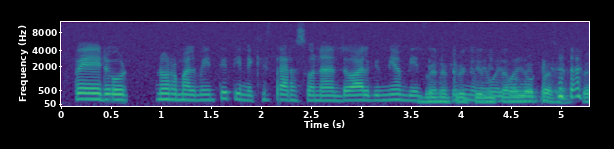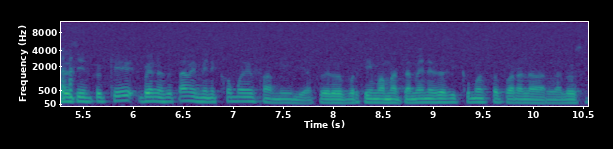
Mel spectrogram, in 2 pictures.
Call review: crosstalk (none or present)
present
